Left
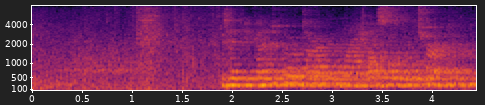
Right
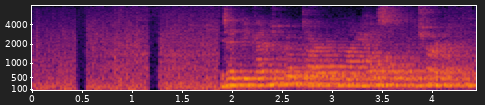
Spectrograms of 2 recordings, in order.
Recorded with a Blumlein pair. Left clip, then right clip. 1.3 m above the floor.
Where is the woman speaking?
30° right, 0.7 m; by 4.2 s 30° left, 1.4 m.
